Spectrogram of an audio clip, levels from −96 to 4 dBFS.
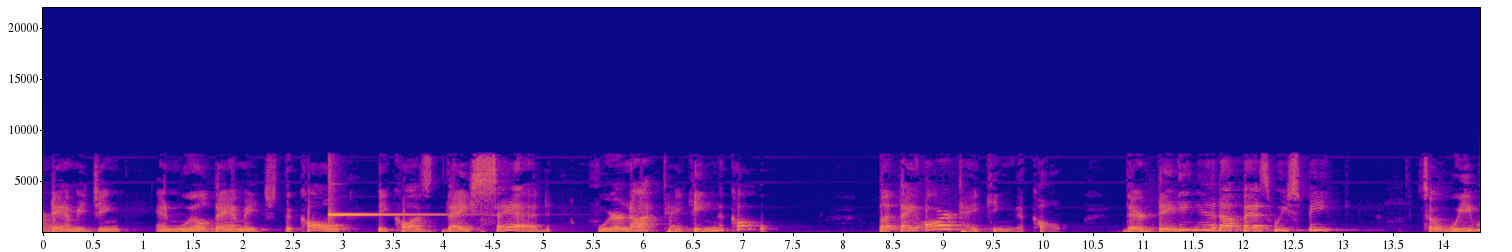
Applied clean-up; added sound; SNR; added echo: none; Glockenspiel; -1 dB; none.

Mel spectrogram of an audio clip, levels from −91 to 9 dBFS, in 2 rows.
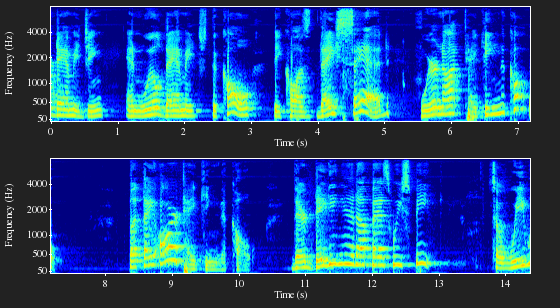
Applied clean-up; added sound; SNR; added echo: none; none; none; none.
